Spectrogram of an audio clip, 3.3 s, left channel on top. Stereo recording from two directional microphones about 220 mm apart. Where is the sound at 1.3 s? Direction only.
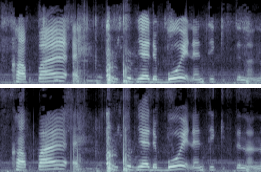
40° right (ahead or behind).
